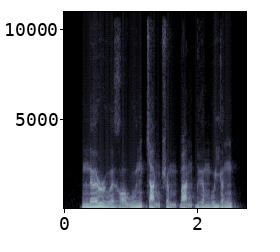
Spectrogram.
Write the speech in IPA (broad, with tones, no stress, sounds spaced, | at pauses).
n əː˧˥ ɹ u˨˩ ə̯ ɣ ɔ˨˩˨ w u˧˥ n c a˨˩˨ ŋ ʂ ə˨˩˨ m ɓ a˨˩˨ ŋ ɓ ɨ˧ ə̯ m u˧˥ j ə˧˥ ŋ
